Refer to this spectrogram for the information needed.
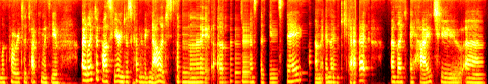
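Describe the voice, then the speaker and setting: A woman hosting an online museum event over a video call, informal and somewhat halting. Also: low voice, gravelly, poor audio. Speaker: host, museum events manager.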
